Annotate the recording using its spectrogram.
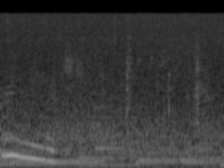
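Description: A single short animal call, falling in pitch over about half a second, at the start, over quiet background music.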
